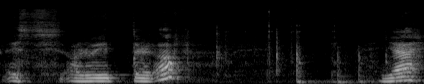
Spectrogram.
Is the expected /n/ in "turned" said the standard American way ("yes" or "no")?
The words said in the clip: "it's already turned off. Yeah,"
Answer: no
